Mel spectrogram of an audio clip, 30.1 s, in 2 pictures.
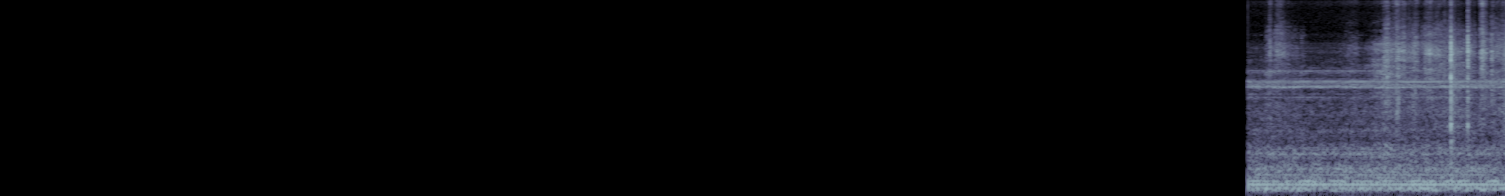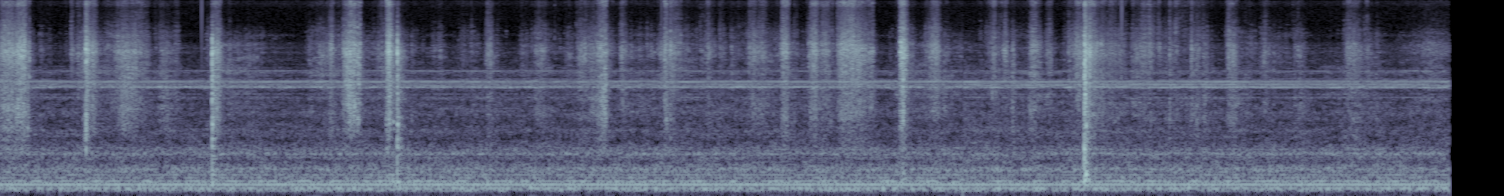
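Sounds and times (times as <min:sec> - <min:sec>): low hum with high whine: 0:12.5 - 0:29.6
flatbread rustling and crinkling: 0:12.6 - 0:29.6.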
